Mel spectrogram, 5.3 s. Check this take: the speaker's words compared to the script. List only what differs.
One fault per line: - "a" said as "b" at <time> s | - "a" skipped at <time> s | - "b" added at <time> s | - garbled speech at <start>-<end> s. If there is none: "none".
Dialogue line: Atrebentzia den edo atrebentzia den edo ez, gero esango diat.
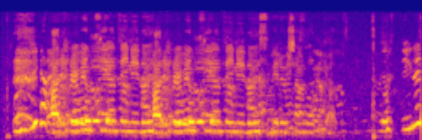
none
